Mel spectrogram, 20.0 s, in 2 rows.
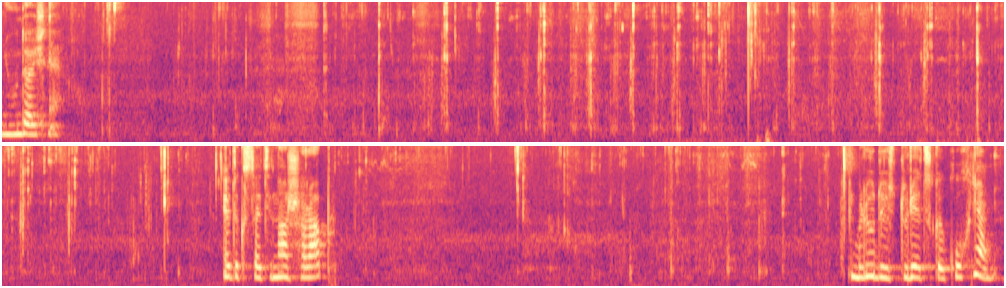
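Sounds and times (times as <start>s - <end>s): crunchy chewing: 0.7s - 12.3s, 13.3s - 18.6s
wet mouth clicks: 3.2s - 12.3s.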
